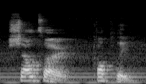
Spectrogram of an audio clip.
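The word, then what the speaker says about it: Sharlto Copley: It's Sholto Copley, who is...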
